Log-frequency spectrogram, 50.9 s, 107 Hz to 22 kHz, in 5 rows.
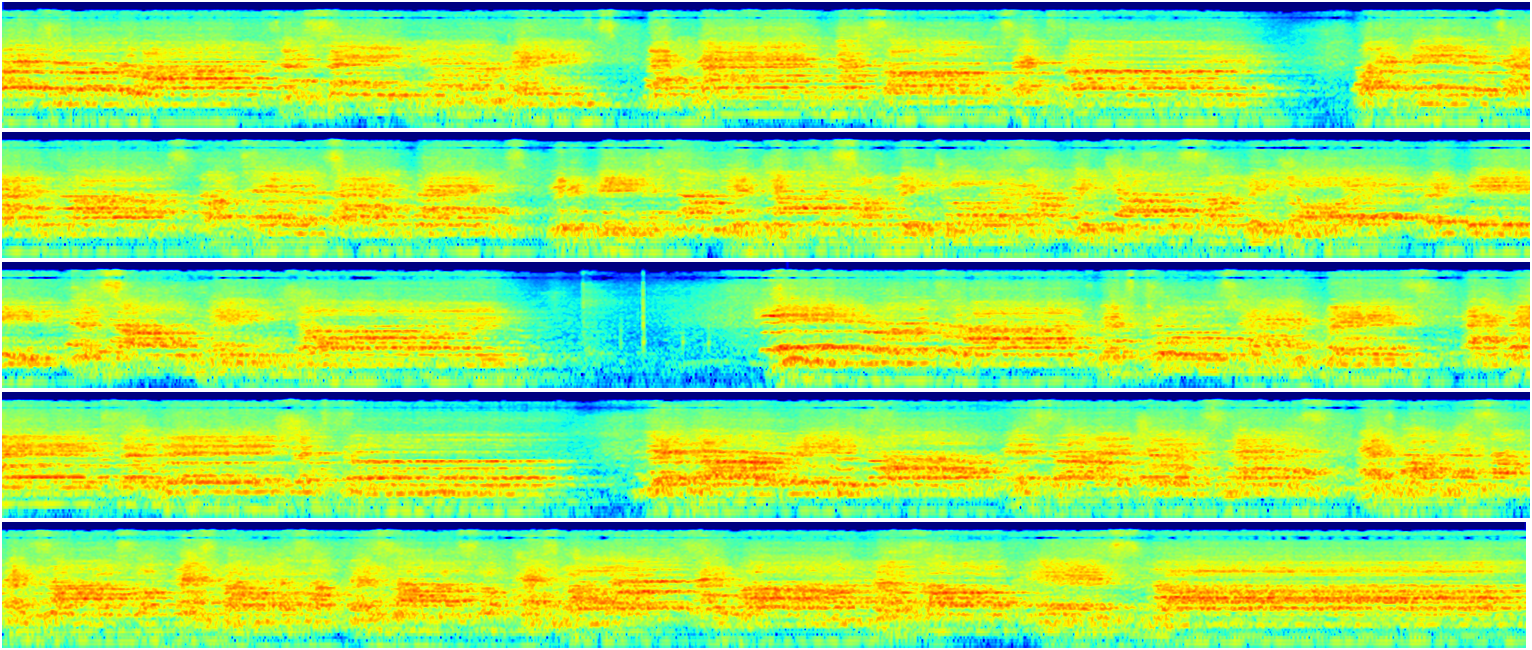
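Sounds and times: school choir singing: 0.0s - 24.4s, 25.0s - 50.9s.

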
